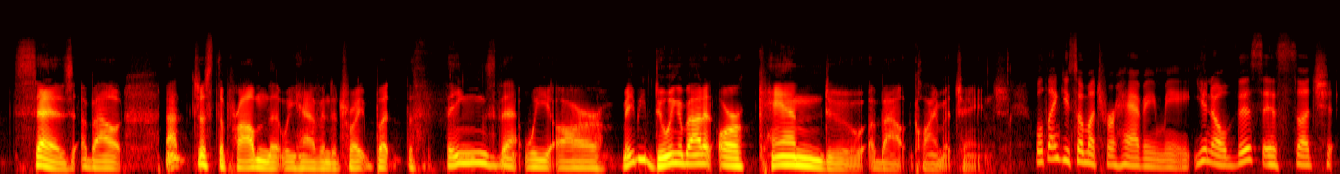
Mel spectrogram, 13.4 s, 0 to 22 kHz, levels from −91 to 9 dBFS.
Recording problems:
muffled; very; fading above 2 kHz

